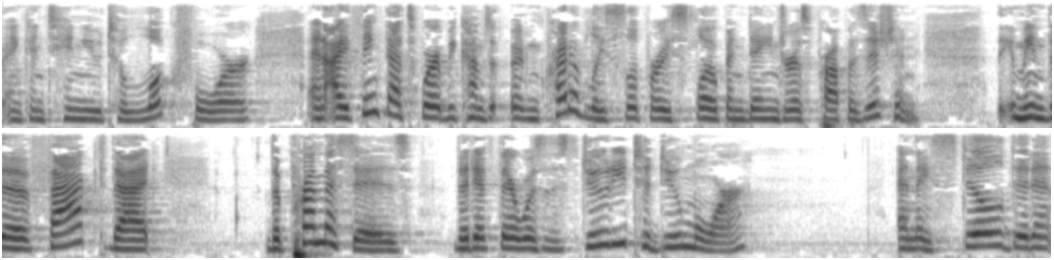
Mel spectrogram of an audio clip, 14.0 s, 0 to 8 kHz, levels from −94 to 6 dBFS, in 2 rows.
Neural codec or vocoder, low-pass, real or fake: none; 7.2 kHz; real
